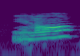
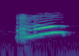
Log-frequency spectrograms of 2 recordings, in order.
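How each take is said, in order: First: Raised phone greeting, moderately exaggerated; loud, lifted hello; second-try hello. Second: Very high, loud squeaky hello; comically high-pitched phone greeting; exaggerated hello. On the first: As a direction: answer the phone high and loud, a little less silly. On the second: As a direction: answer the phone absurdly high. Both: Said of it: "He didn't say it like that".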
